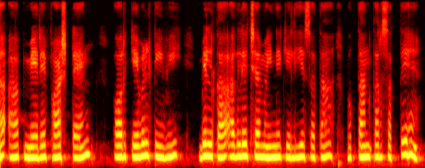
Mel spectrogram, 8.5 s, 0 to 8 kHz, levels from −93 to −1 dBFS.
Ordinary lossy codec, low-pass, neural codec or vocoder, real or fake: none; none; none; real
